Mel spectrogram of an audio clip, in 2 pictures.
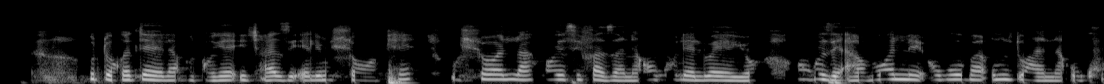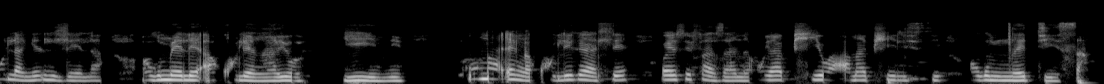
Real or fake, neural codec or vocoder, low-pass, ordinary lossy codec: fake; autoencoder, 48 kHz, 128 numbers a frame, DAC-VAE, trained on Japanese speech; 7.2 kHz; Opus, 24 kbps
